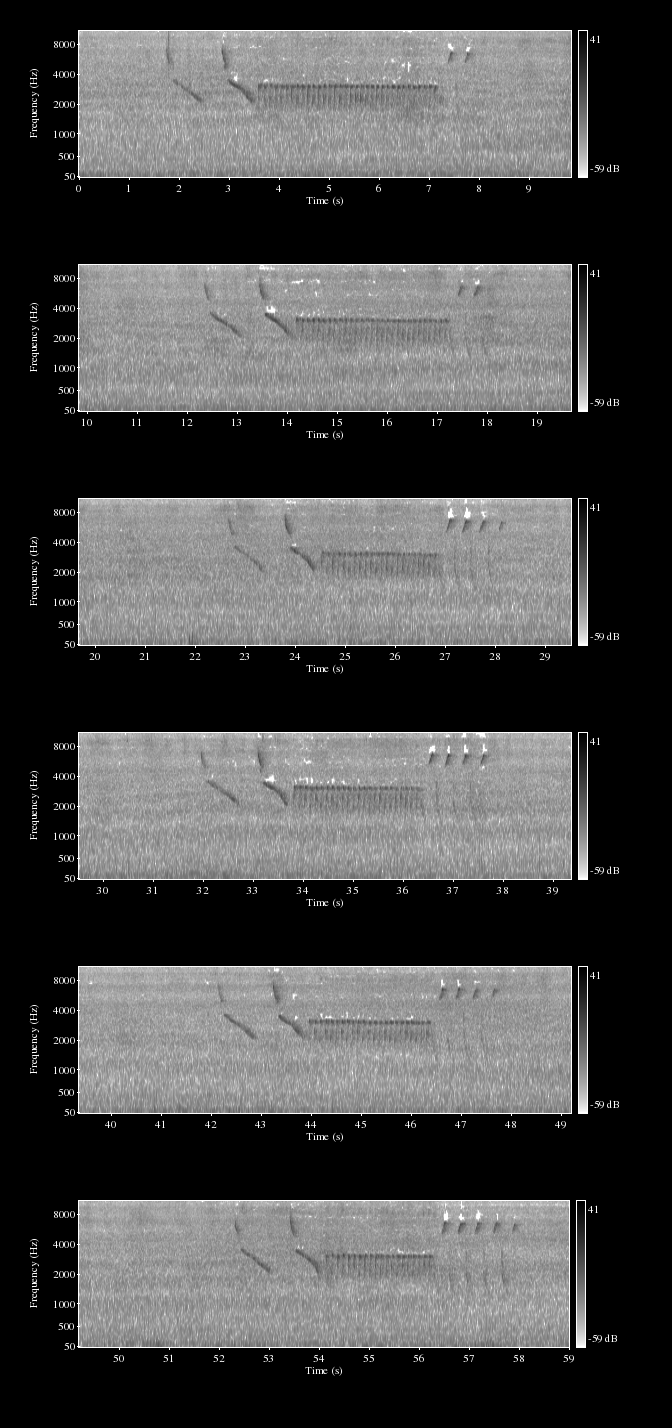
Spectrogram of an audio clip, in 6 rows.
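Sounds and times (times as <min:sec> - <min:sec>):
steady low rumble: 0:00.0 - 0:59.0.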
